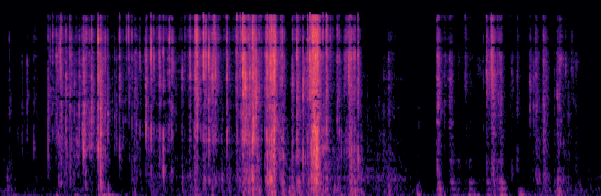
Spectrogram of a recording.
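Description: A cello-wrapped trading card pack crinkling and crackling as it is torn open, loudest a few seconds in, then softer crinkling.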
